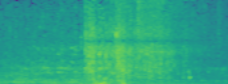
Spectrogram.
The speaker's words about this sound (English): Hey, where's the money? Gone. Washed it right down the storm drain.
